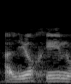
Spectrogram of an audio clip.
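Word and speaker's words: Alekhine: Yo, claro, yo escribo Alequín porque él escribía así, esa, eh, aunque pronunciado debería ser aproximadamente, si mi ruso no es tampoco Aliojin o Aliojin, algo así.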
